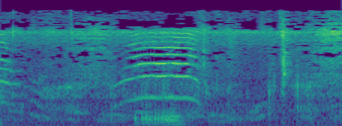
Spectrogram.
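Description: A cat meowing once, about a second in: a single call that rises and falls in pitch.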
